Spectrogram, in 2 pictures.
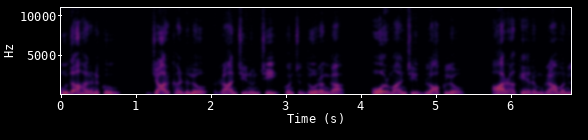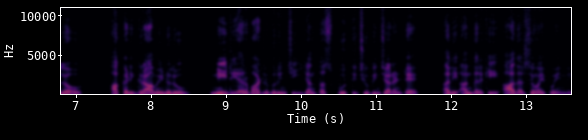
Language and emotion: Telugu, neutral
